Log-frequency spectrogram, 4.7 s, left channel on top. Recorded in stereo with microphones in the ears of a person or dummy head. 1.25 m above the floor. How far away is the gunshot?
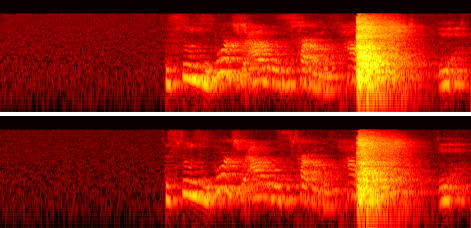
About 2 m.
